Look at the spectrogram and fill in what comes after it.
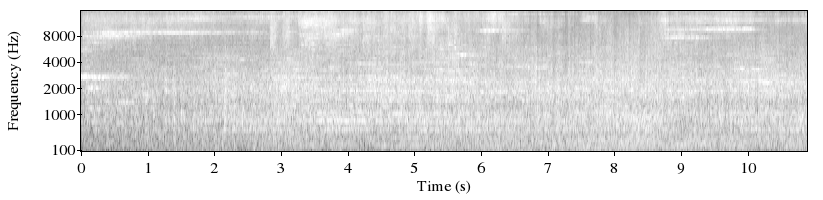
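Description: Freight train of covered grain hopper cars rolling past close by: a steady rumble and rattle of wheels and cars on the rails, with thin, high wheel squeals near the start and again late on.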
